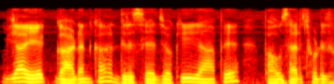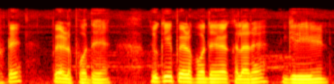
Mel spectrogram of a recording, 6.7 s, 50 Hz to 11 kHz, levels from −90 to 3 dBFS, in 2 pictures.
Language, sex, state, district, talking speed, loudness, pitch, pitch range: Hindi, male, Jharkhand, Palamu, 225 wpm, -18 LUFS, 130 Hz, 120-145 Hz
